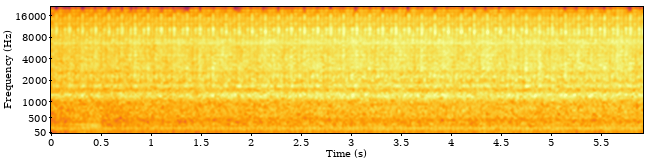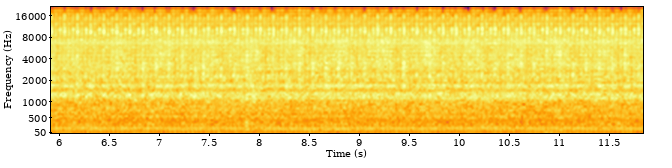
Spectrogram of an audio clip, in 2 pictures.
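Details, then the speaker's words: Kia engine at idle after an oil change, microphone preamp turned up: repeating tap about two or three per second over the engine hum; definite knocking persists, cause unknown. "there's the definite now now we've changed that oil it's there's a definite knocking there now"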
